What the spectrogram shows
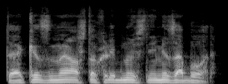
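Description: A man voicing a gruff, stern rural constable who barks orders. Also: fairly low pitch, little pitch movement, normal speed. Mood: weary grumbling. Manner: barking, stern.

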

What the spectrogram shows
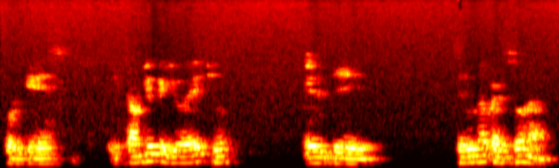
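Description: Speaking unhurriedly at a medium pitch, this Colombian migrant activist makes an impassioned, argumentative case as a panel speaker, leaning on "o sea" and "en plan." The sound is lo-fi, captured far from the mic in a spacious hall with light hiss.

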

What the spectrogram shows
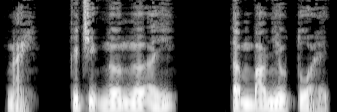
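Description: Emotional landlady sister read by a man, low husky voice, dry close sound. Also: expressive, moderate pace, dark tone, no echo. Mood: anxious. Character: anxious grieving younger sister, a landlady.

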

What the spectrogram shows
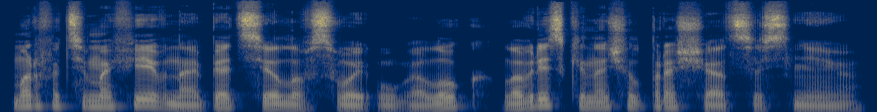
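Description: A man narrating a classic novel in a measured, even manner. His voice sits low. The recording is dry and close, with no room sound. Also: no room sound. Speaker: audiobook reader. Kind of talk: scripted literary narration.

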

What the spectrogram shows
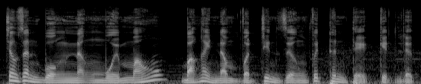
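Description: A man narrating a horror story in a dramatic, lively storytelling manner. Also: low-pitched, normal speed.

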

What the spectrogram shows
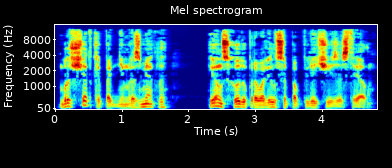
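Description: Low-voiced male audiobook narrator. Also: very animated, normal speed, gravelly, a little mellow, slightly rough, no room sound, studio quality. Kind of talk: scripted fantasy audiobook narration.

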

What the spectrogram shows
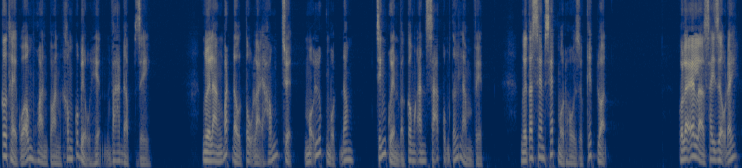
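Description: A man narrating an audio story with expressive storytelling on a close mic. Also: on the low side, normal speed, slightly rough, no room sound.

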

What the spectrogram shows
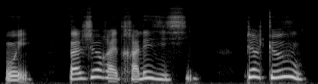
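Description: A woman's voice: high-pitched, measured pace, gravelly, dark tone, no room sound, clean studio sound. A woman voicing a cunning, menacing female harpy clan leader in a storybook reading, speaking in clipped, hissing tones. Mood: blunt.

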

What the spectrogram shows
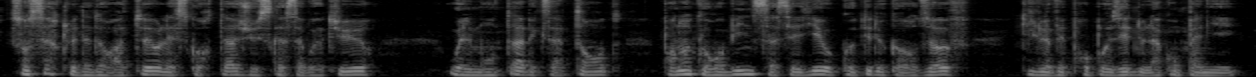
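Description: A man narrating a classic novel as an audiobook, in a measured literary reading. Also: mid-range voice, fairly even intonation, warm tone, husky.

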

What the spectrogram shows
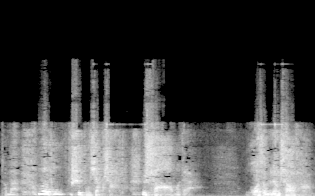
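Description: A man's voice: medium pitch, wildly swooping pitch, moderate pace, gravelly, reverberant, noisy background, voice pushed down. A male storyteller voicing a blustering, angry older enemy marshal who bellows indignantly. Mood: stern.

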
